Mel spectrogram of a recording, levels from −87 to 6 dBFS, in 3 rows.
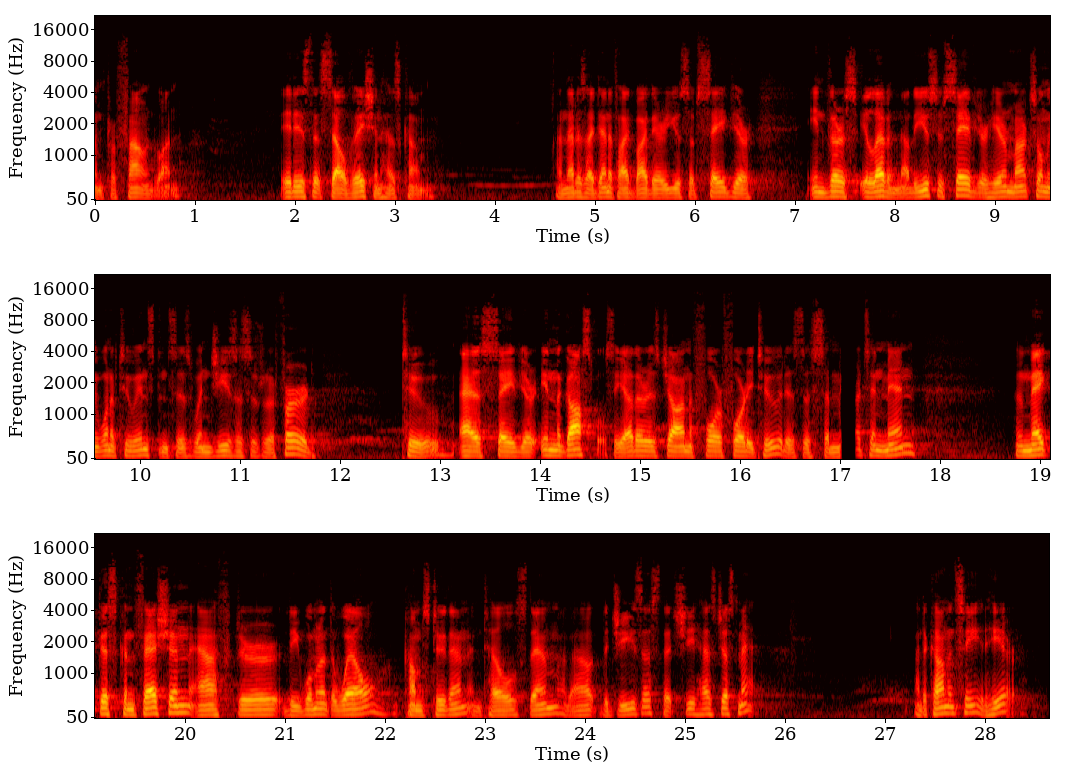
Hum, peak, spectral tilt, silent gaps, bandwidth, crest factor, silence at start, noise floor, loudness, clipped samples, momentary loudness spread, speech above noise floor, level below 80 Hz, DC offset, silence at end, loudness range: none; -14 dBFS; -6.5 dB/octave; none; 13.5 kHz; 22 dB; 0 s; -70 dBFS; -34 LUFS; under 0.1%; 11 LU; 37 dB; -64 dBFS; under 0.1%; 0.35 s; 6 LU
